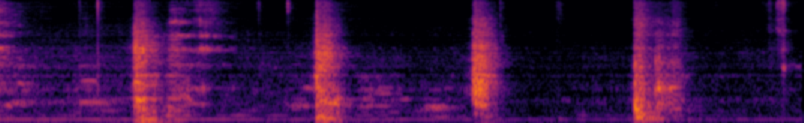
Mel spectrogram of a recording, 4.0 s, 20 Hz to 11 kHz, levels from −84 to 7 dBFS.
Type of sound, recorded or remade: remade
